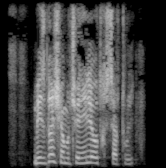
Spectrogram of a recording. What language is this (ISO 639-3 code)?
kat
